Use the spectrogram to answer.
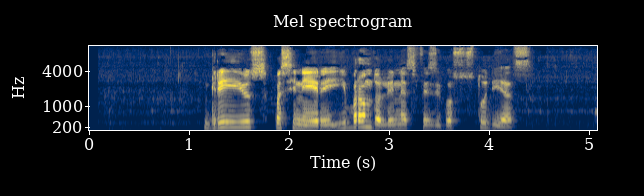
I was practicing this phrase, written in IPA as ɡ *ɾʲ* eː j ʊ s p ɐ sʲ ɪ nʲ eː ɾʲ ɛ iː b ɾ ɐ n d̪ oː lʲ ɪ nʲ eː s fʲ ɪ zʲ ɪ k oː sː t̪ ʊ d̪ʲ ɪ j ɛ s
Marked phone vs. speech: correct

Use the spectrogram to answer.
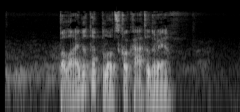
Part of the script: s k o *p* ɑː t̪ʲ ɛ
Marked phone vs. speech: incorrect: k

